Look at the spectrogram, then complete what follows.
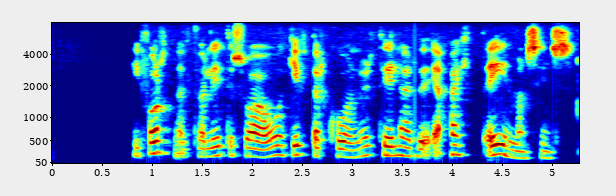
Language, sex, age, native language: Icelandic, female, 40-49, Icelandic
